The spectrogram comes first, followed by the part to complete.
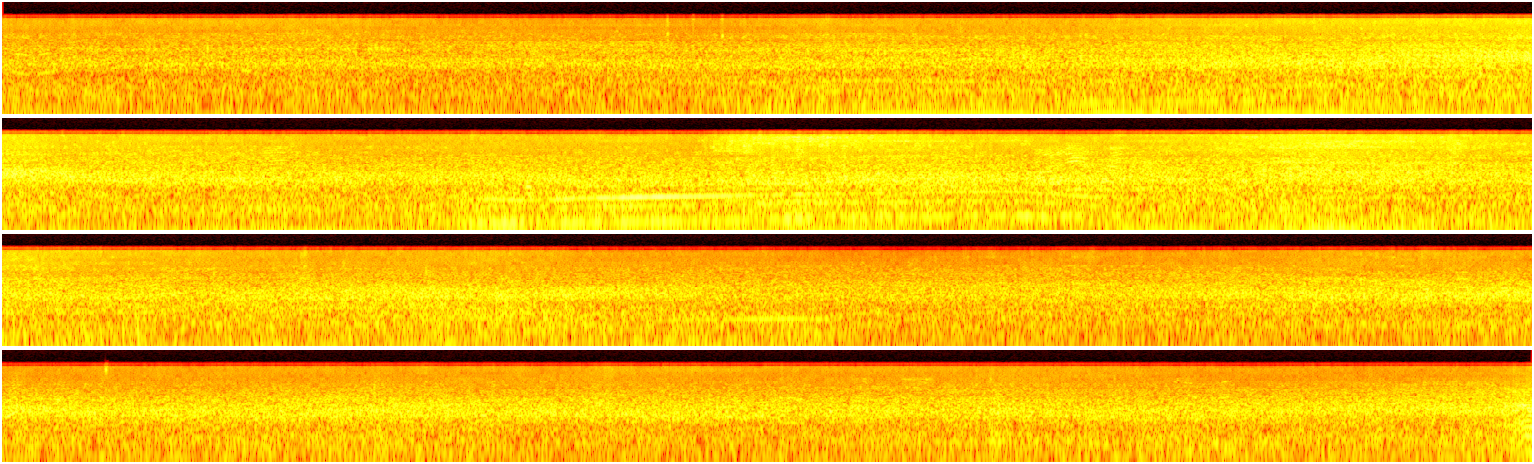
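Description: Street traffic: motor vehicles passing, with a heavier engine rumble building a few seconds in and a rising engine note partway through, over a steady background hum.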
